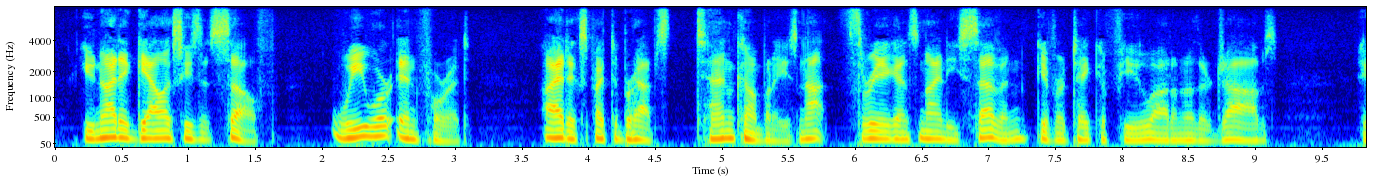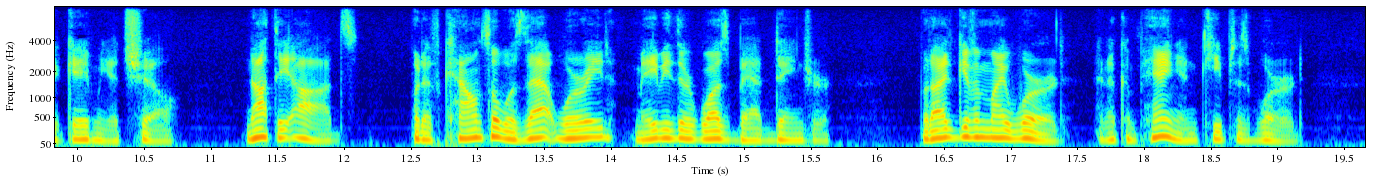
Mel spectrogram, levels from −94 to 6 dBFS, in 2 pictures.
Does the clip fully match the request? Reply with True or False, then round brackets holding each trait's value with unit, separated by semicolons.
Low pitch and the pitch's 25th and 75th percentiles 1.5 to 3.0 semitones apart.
False (115 Hz; 4.5 semitones)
